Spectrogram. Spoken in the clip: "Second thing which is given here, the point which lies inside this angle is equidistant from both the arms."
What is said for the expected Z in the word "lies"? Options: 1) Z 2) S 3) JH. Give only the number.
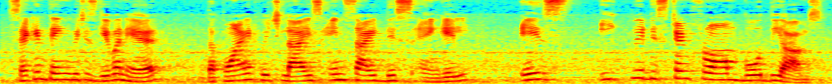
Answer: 1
